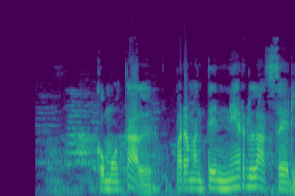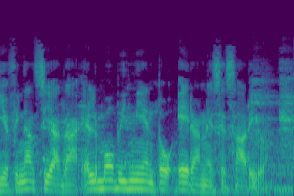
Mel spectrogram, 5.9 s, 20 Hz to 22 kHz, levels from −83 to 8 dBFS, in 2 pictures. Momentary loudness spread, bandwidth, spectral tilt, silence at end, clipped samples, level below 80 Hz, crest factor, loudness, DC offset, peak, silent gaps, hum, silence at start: 6 LU; 10.5 kHz; -6 dB/octave; 0 s; under 0.1%; -42 dBFS; 18 dB; -17 LUFS; under 0.1%; 0 dBFS; none; none; 0.4 s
